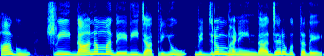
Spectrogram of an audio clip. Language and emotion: Kannada, neutral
